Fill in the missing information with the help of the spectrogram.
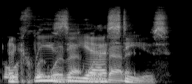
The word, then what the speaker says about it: Ecclesiastes: Frank, please read Ecclesiastes. Did I pronounce that right? I hope so. – Yeah. Ecclesiastes. – Ecclesiastes.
